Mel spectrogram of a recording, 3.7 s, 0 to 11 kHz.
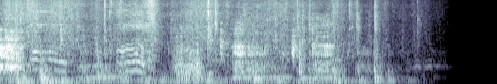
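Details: Field-type Labrador Retriever puppies, 31 days old, playing indoors, climbing over a cushion and whelping box: a series of short, high, wavering whines and squeaks in quick succession over low thumping and rustling, ending abruptly in silence.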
